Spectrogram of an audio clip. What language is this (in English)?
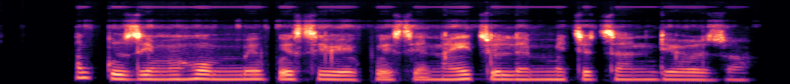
Igbo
